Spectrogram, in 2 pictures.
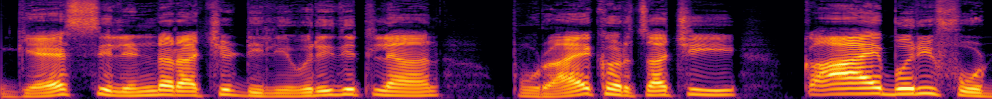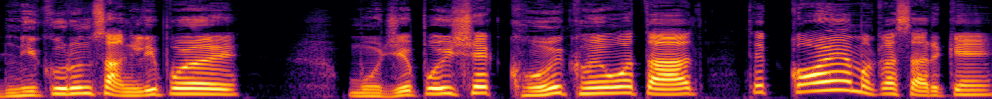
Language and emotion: Goan Konkani, happy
